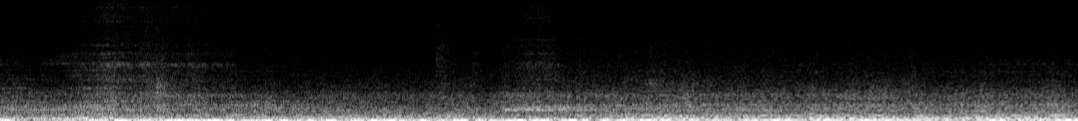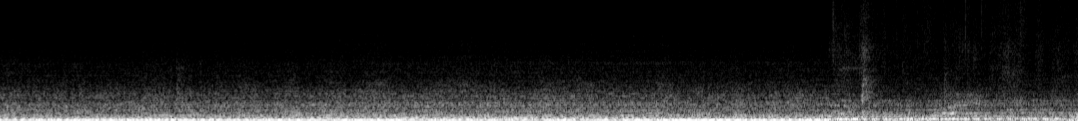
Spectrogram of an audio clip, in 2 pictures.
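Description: Steady drone of a fishing trawler's engine and machinery, heard inside the wheelhouse. Its pitch steps up slightly about three seconds in.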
